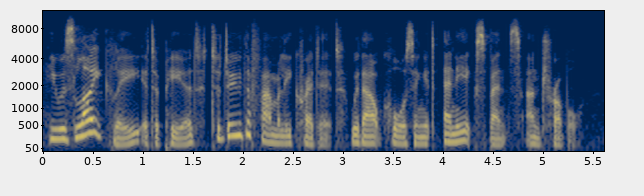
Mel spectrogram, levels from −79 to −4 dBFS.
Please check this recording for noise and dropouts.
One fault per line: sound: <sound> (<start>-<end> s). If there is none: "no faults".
no faults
